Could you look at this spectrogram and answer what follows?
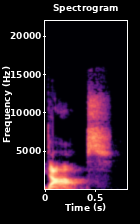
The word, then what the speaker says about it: Doubs: So I just found out, apparently on Twitter, you pronounce his name Dobbs. It's not Romeo Dubes. It's Romeo Dobbs, but it's spelled D-O-U-B-S.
